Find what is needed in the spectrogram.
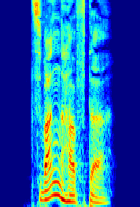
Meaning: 1. comparative degree of zwanghaft 2. inflection of zwanghaft: strong/mixed nominative masculine singular 3. inflection of zwanghaft: strong genitive/dative feminine singular
- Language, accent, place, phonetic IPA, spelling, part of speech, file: German, Germany, Berlin, [ˈt͡svaŋhaftɐ], zwanghafter, adjective, De-zwanghafter.ogg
